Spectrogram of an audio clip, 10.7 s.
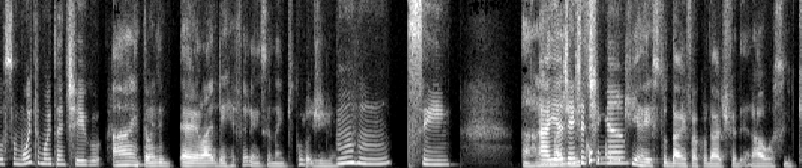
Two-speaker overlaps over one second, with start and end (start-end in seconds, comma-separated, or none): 7.1-8.4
